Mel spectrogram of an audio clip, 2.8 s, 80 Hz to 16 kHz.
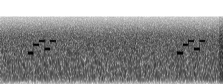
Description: Five-tone selective call (ZVEI), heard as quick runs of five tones, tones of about 70 ms, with radio hiss and a squelch burst at the end. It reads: 59977 59977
